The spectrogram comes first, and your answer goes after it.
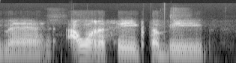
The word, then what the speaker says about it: Khabib: I want to see Khabib. Hubby. I'm sorry, I said K. To take this, the K is silent, Apollo.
